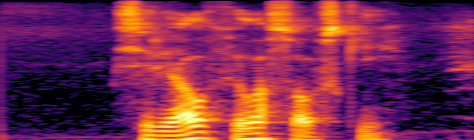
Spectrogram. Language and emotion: Russian, neutral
